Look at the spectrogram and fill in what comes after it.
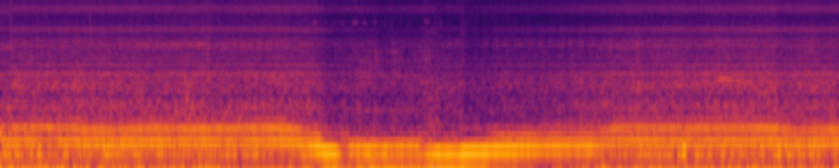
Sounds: Vehicle, Car

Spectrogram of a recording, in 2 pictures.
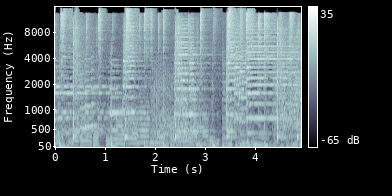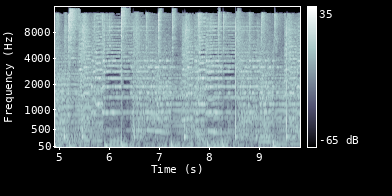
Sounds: Music

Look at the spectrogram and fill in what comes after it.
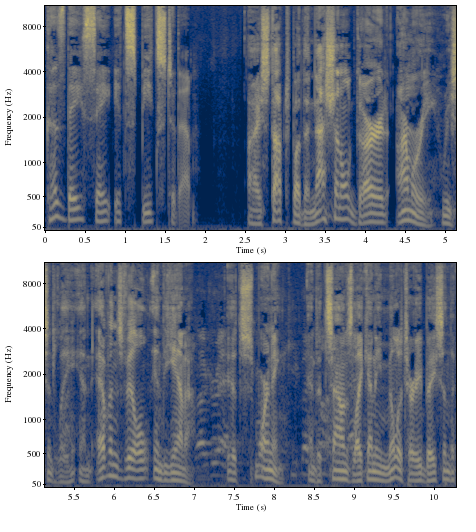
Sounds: Speech

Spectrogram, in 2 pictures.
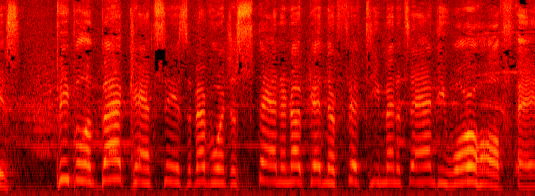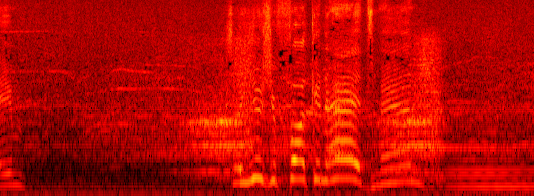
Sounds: Speech

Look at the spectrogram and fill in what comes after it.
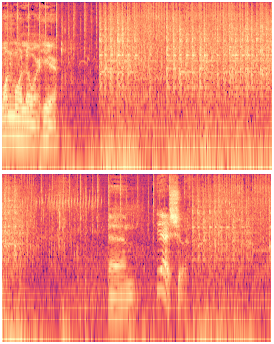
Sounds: Speech, outside, rural or natural

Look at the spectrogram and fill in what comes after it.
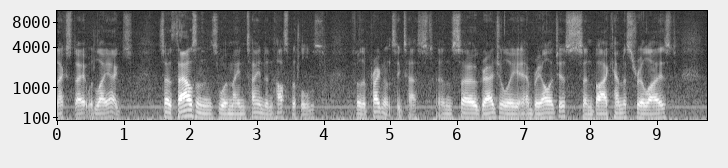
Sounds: Speech

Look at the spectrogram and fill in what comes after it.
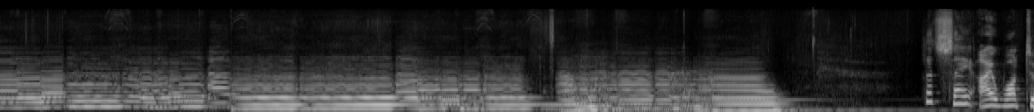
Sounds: playing double bass

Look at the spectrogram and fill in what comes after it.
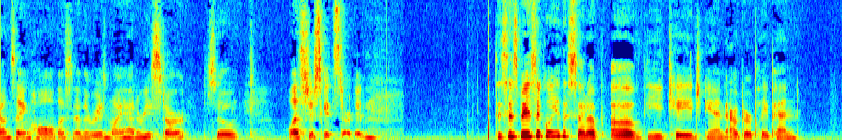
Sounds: Speech

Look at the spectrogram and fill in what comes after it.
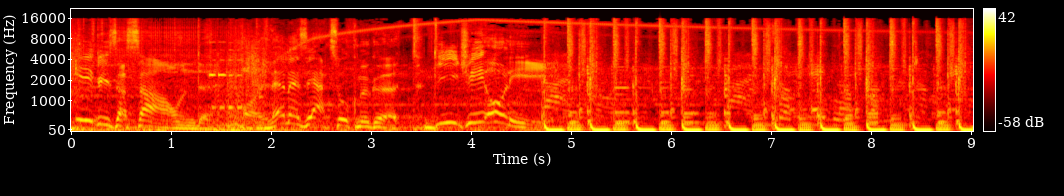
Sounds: Music, Beep, Speech

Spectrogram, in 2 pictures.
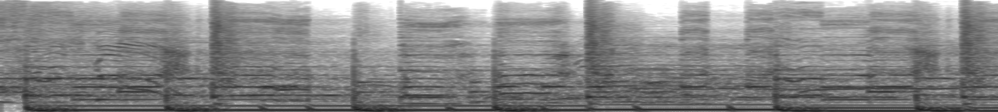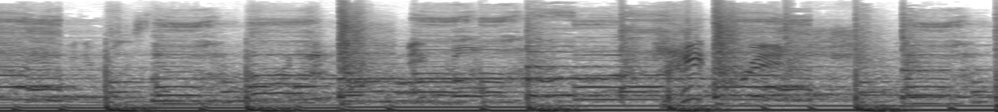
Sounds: Speech, Music

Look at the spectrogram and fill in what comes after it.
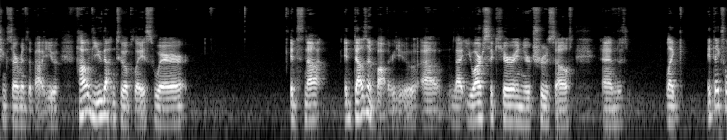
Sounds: Speech

